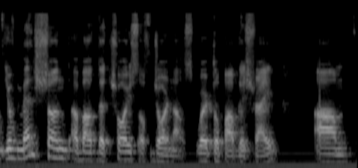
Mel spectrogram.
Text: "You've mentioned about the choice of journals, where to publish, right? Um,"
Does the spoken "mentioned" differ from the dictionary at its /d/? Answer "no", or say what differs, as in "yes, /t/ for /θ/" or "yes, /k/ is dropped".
no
